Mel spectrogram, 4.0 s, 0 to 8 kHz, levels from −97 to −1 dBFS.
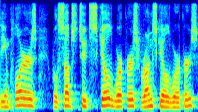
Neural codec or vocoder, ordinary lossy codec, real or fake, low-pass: none; Opus, 64 kbps; real; 7.2 kHz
